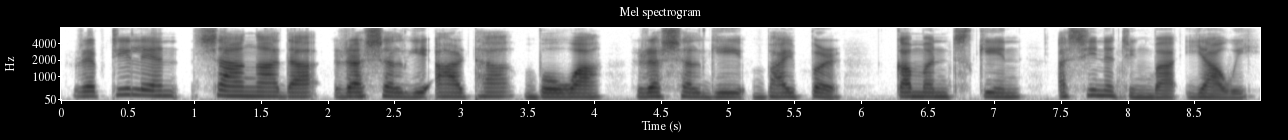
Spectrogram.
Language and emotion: Manipuri, neutral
